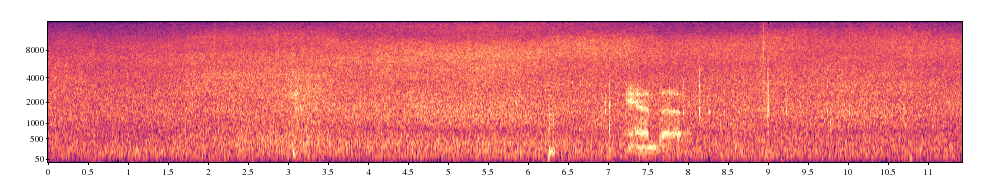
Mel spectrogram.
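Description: Steady, broadband rush of river water close by, a continuous hiss that stays loud and even throughout, with someone briefly talking over it.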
